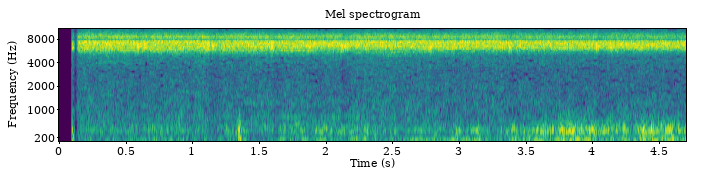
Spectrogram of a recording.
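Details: Kaempfer cicada (Platypleura kaempferi), a cicada that walks around a lot, recorded in 2009, sings a steady, very high-pitched hissing drone without a break.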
